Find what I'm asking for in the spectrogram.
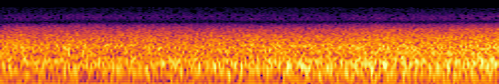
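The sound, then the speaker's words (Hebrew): Ocean waves surge up a bay in California and pass under a bridge. A loud, steady rushing roar holds without break or change in level. “פעמיים מגיעים גלים מטפסים למעלה במפרץ ועוברים מתחת לגשר שראינו קודם, ממש כאילו מטפסים כמה מטרים.”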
